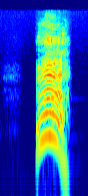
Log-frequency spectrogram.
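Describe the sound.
A single drawn-out yawn is voiced alone after a brief faint breath. It lasts about half a second, rising and then falling in pitch before cutting off.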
